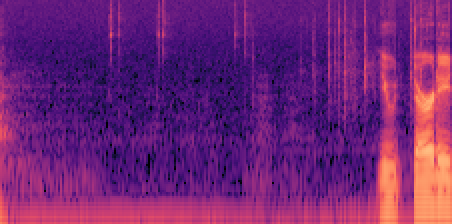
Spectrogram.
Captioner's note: mouse clicking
